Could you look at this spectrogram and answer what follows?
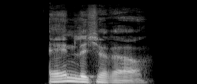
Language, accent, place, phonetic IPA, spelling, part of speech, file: German, Germany, Berlin, [ˈɛːnlɪçəʁɐ], ähnlicherer, adjective, De-ähnlicherer.ogg
- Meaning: inflection of ähnlich: 1. strong/mixed nominative masculine singular comparative degree 2. strong genitive/dative feminine singular comparative degree 3. strong genitive plural comparative degree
